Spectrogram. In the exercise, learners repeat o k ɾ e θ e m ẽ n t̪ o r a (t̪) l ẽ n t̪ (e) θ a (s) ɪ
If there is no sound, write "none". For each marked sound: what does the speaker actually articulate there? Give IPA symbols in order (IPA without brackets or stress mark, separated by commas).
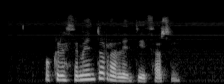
none, i, s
